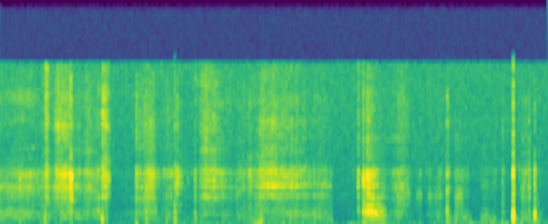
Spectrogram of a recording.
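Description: Fingernails tap and scratch the printed surface of a small, hollow, house-shaped cardboard sleeve gift box from MyLittleBox, held in both hands. Dry, soft scraping and light tapping blend into a steady, close patter, with a few sharper taps standing out near the end.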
